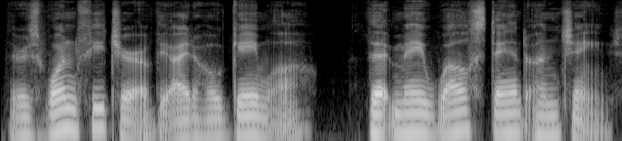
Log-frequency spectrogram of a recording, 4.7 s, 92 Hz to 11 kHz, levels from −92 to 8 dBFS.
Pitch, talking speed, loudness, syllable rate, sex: 110 Hz, 180 wpm, -18 LUFS, 5.3 syllables/s, male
